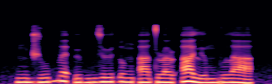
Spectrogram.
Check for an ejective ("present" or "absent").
absent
